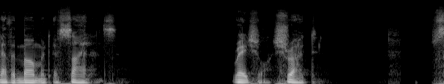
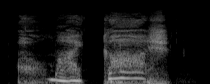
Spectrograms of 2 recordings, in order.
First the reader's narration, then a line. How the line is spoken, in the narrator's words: whispered her mother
